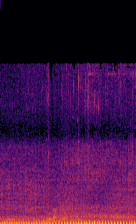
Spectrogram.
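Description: A motorcycle engine close by as the bike is parked, idling with a steady putter that rises into a faster, louder rhythmic thumping, with voices talking in the background.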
